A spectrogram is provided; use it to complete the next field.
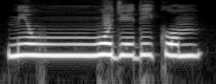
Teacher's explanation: کلمت من کے آخری میں نون ساکن ہے، پھر حرف الواو ہے کلمت وجدکم. واو حروف الادغام بغنہ میں سے ہے، تو ہم یہ حکم کو غنہ اور تشدید کے ساتھ ادا کریں گے. کیونکہ واو پہ تشدید پیش کا ہے تو ہمیں پیش کو ظاہر کرنا ہے.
